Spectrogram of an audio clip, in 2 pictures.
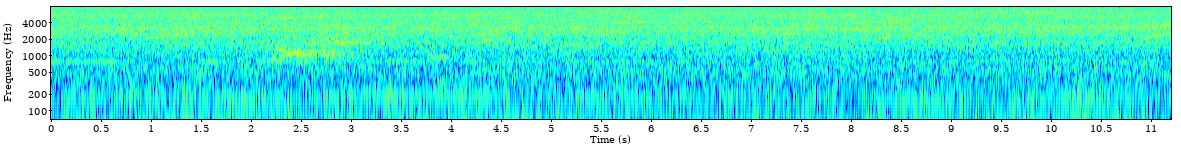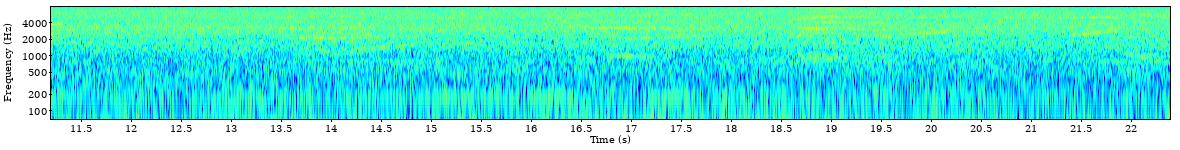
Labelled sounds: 2.1	3.1	killer whale, southern resident, 0.83 to 2.1 kHz
13.7	14.7	killer whale, southern resident, 1.1 to 2.7 kHz
19.8	20.2	killer whale, southern resident, 1.7 to 3.2 kHz
21.4	21.8	killer whale, southern resident, 2.3 to 3.0 kHz

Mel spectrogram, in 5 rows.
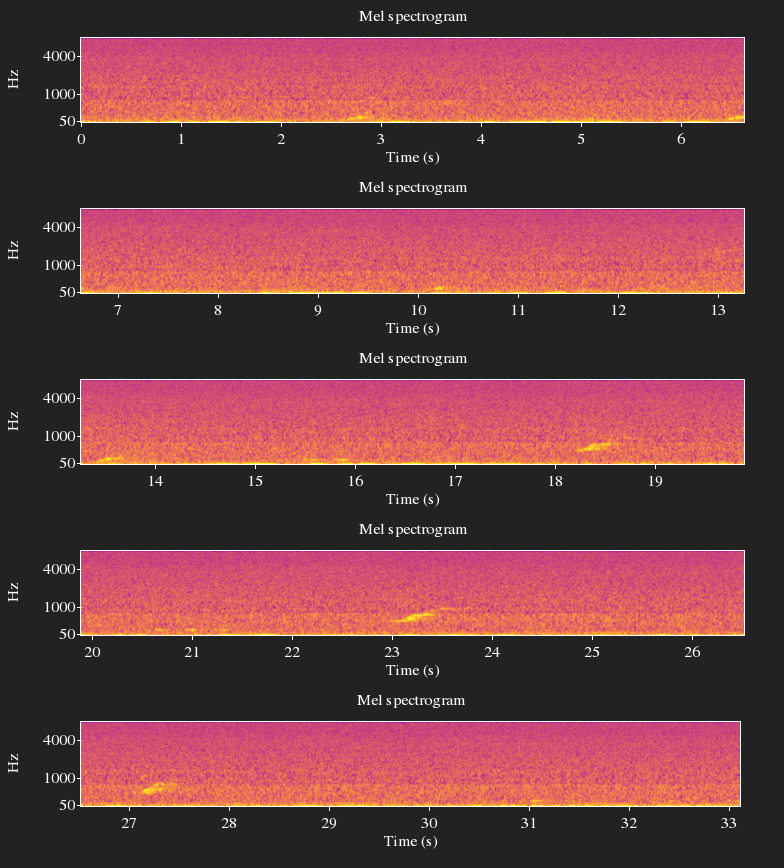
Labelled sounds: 27.3	27.5	humpback whale, 0.80 to 0.86 kHz

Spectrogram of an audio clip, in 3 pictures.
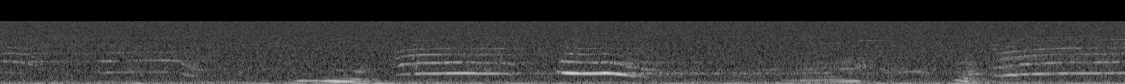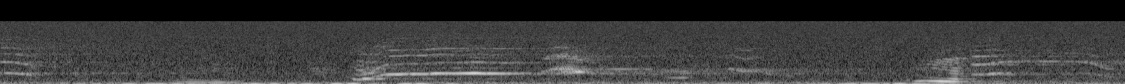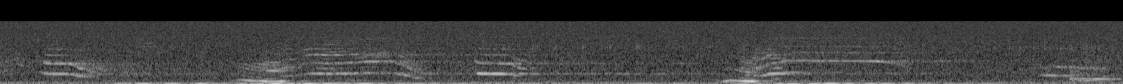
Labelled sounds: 0.1	0.4	humpback whale, 0.83 to 1.1 kHz
1.4	1.8	humpback whale, 1.1 to 1.2 kHz
3.9	4.7	humpback whale, 0.80 to 2.1 kHz
5.6	5.9	humpback whale, 0.99 to 1.2 kHz
6.9	7.5	humpback whale, 0.80 to 1.1 kHz
8.6	8.8	humpback whale, 2.8 to 3.2 kHz
9.9	11.6	humpback whale, 0.80 to 2.2 kHz
15.0	17.2	humpback whale, 0.80 to 3.5 kHz
20.5	22.4	humpback whale, 0.80 to 1.6 kHz
22.9	23.4	humpback whale, 0.80 to 2.1 kHz
25.1	26.5	humpback whale, 0.80 to 2.6 kHz
27.5	27.8	humpback whale, 0.80 to 1.0 kHz
30.2	31.6	humpback whale, 0.80 to 3.4 kHz

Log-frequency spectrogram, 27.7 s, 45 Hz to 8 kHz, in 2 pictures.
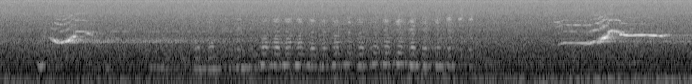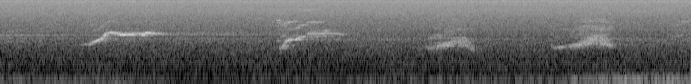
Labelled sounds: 1.1	1.9	humpback whale, 0.80 to 2.3 kHz
11.1	13.3	humpback whale, 0.80 to 2.5 kHz
15.8	17.1	humpback whale, 0.80 to 1.2 kHz
19.5	20.7	humpback whale, 0.80 to 2.2 kHz
25.6	25.9	humpback whale, 0.80 to 0.93 kHz

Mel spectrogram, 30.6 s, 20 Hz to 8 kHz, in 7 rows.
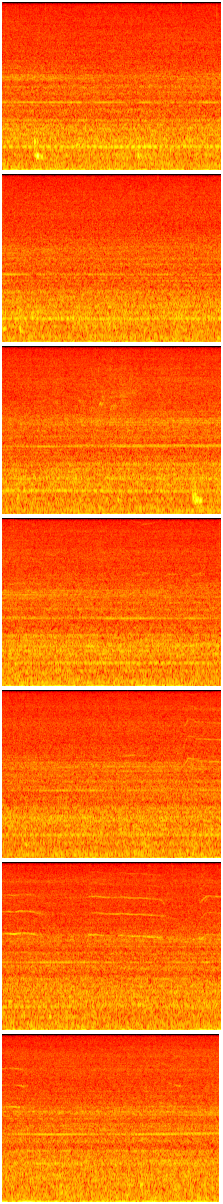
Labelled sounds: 10.6	11.5	killer whale, 2.3 to 4.8 kHz

